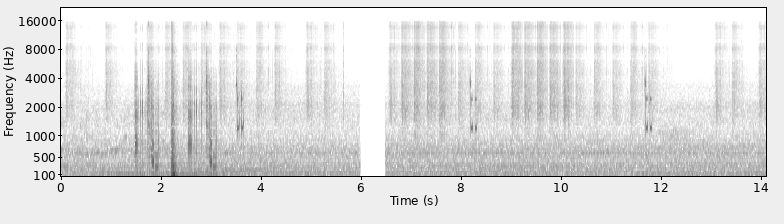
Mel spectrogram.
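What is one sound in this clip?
A toy ray gun fires with an electric zap.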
